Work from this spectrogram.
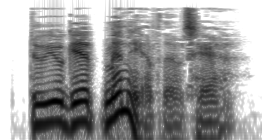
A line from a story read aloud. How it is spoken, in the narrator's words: His Highness asked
